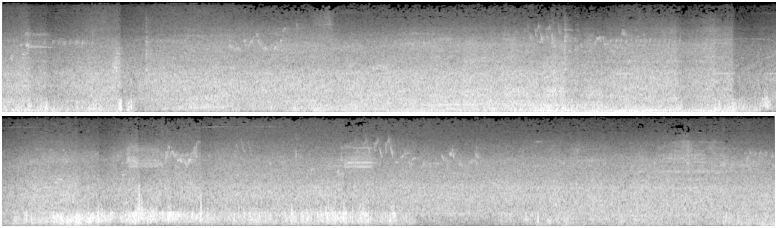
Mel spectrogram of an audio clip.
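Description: Steady road traffic noise with wind on the microphone, swelling louder for several seconds past the middle.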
